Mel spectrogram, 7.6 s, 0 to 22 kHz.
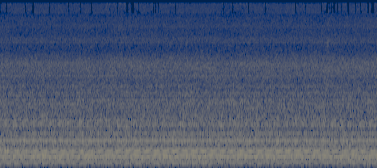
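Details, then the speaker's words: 1986 Electrolux Twin Turbo Super Z551 vacuum: steady motor whine with a harsh, gritty drone from the brush roll. Bearings and brush roll are greased, but a slightly melted thread in the head's bearing seat leaves it sitting off-centre, so it is noisy on wind-down. "believe it or not the um the bearings and the brush roll itself have been greased and everything all the cleanup as usual has been done it's just the fact that it's not sitting correctly which is why it's um making that horrible noise"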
